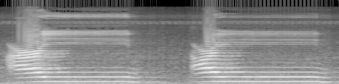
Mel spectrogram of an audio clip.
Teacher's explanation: عین بھی حا کی طرح حلق کے درمیانی حصہ سے ادا ہوگا۔ عین، عین۔ غین، غین۔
